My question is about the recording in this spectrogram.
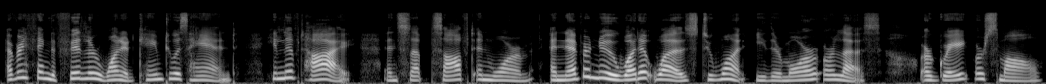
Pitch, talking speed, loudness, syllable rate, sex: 215 Hz, 185 wpm, -18 LUFS, 4.3 syllables/s, female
